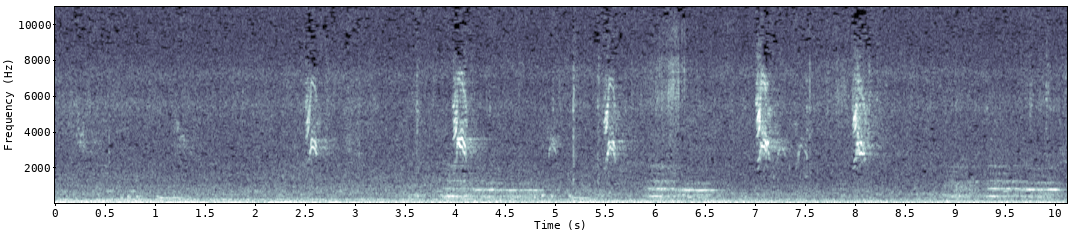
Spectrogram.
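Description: Faint birdsong: short high chirps every second or so, with a few lower, longer-held calls.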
